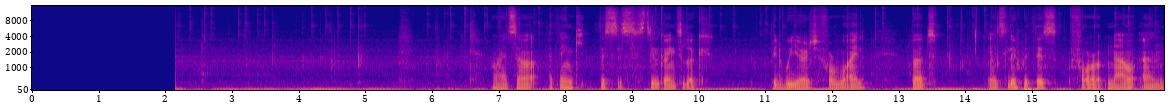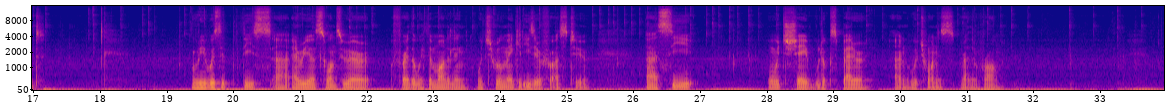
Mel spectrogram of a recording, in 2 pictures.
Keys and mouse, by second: 0.6 g, 1.7 click, 2.1 g, 3.8-4.1 q, 4.5 Tab, 6.1 Tab, 8.2 g, 9.2 middle click, 10.1 click, 11.6 q, 12.3 g, 13.0 g, 14.0 Tab, 14.8 Tab, 17.2 g, 19.9 g, 21.1 middle click, 21.7 Tab, 24.9 Tab, 26.0 shift+click, 26.4 g, 30.4 z, 31.8 z, 32.6 f, 33.4 z.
